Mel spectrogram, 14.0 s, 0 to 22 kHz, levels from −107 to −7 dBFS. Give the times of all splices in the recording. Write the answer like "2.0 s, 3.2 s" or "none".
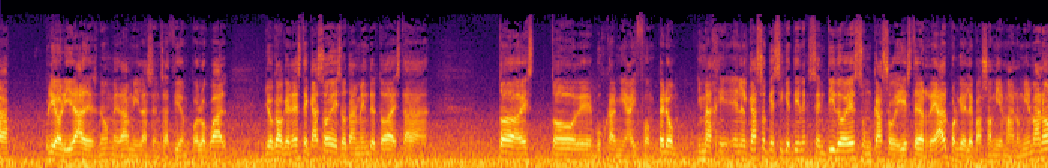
4.5 s, 10.7 s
